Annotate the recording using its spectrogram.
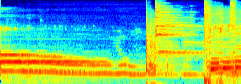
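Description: A female singer holds one long note on her own as the accompaniment drops out, the pitch sinking slowly as it fades. About a second and a half in, a sharp metallic strike rings out just before the band comes back in.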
